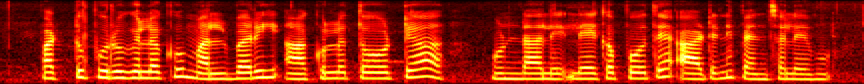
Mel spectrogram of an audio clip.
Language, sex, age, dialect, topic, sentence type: Telugu, female, 18-24, Utterandhra, agriculture, statement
